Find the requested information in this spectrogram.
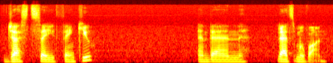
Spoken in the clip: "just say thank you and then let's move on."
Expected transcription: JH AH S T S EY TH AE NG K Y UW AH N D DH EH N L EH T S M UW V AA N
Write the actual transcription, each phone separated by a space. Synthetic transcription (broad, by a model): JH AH S T S EY TH AE NG K Y UW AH N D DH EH N L EH T S M UW V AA N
